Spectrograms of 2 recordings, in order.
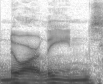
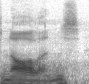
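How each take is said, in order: First: The name is said in full, syllable by syllable. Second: The name is run together into fewer syllables. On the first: This is how an outsider says the name. The speaker calls it wrong. "a place that I used to call New Orleans" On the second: This is how locals say the name. The speaker calls it right. "then I learned to pl- pronounce as Nolans"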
